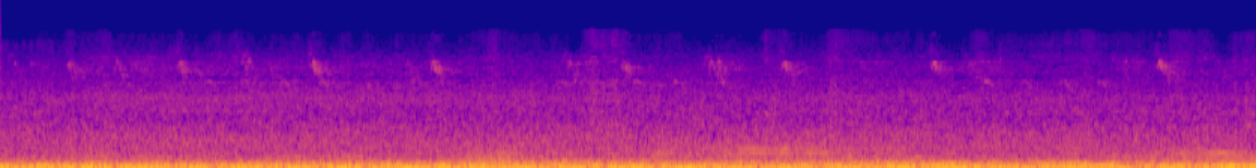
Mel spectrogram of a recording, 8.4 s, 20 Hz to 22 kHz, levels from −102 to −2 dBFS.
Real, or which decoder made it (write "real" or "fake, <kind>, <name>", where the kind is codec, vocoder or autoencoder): real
